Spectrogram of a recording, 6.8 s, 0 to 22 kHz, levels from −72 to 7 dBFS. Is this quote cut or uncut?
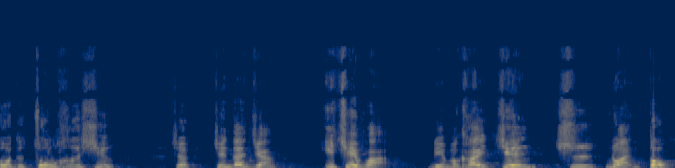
uncut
